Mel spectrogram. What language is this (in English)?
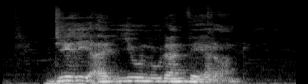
Esperanto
